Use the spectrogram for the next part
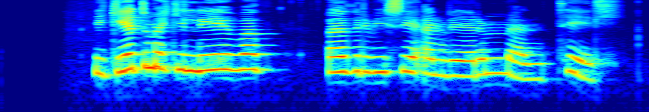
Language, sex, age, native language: Icelandic, female, 12, Icelandic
